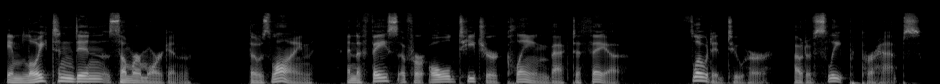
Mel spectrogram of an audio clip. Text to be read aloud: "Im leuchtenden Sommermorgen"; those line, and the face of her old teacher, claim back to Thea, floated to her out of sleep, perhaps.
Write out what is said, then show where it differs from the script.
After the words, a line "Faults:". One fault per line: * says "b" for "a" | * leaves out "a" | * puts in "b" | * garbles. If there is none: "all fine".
"Im leuchtenden Sommermorgen"; those line, and the face of her old teacher, claim back to Thea, floated to her out of sleep, perhaps.
Faults:
all fine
